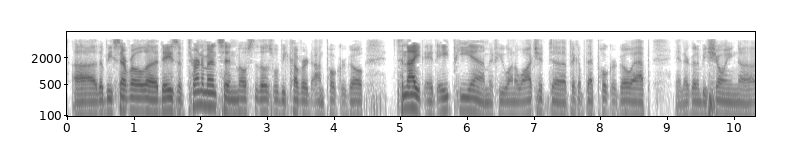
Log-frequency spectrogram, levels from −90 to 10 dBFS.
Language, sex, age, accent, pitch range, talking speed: English, male, 40-59, American, 100-145 Hz, 240 wpm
